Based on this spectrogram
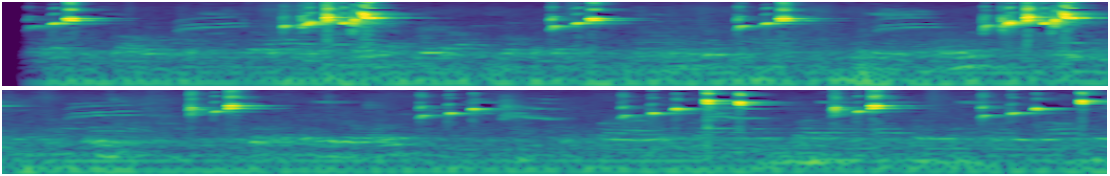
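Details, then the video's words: European goldfinch held in the hand, 'marcando': bright, high, chirping bursts in short clusters roughly every second, each with sharp rising and falling notes, separated by brief pauses; a faint low murmur sits underneath. "Jilguero Marcando en la Mano"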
